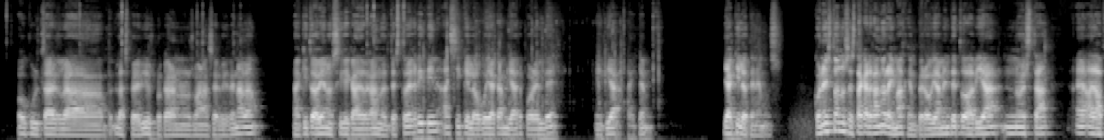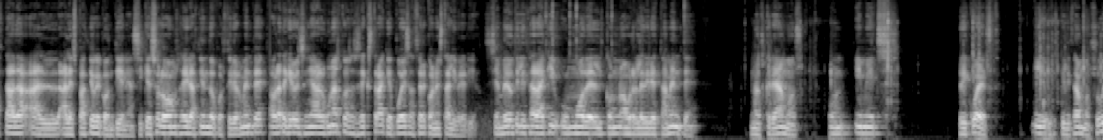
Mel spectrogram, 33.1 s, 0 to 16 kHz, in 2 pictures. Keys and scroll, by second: 6.6 shift+super+Down, 7.4 super+z, 8.1 super+z, 9.8 Return, 27.7 super+x, 31.2 Return.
